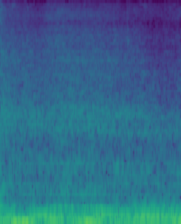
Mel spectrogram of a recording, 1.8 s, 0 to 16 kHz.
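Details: Old carbureted Ford F350 after replacing the chewed fuel line with rubber hose: steady, deep, even rumble with the idle sitting noticeably fast; the carburetor still needs a rebuild.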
